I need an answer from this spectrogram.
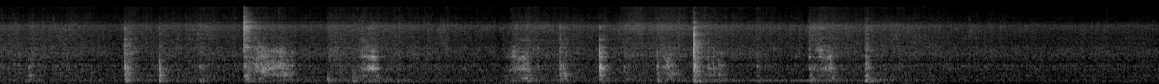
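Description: Green peas and masala frying in butter in a nonstick pan over a raised gas flame, sizzling steadily, while a spatula stirs and scrapes against the pan with sharp clacks. The stirring stops near the end and only the sizzle remains.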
